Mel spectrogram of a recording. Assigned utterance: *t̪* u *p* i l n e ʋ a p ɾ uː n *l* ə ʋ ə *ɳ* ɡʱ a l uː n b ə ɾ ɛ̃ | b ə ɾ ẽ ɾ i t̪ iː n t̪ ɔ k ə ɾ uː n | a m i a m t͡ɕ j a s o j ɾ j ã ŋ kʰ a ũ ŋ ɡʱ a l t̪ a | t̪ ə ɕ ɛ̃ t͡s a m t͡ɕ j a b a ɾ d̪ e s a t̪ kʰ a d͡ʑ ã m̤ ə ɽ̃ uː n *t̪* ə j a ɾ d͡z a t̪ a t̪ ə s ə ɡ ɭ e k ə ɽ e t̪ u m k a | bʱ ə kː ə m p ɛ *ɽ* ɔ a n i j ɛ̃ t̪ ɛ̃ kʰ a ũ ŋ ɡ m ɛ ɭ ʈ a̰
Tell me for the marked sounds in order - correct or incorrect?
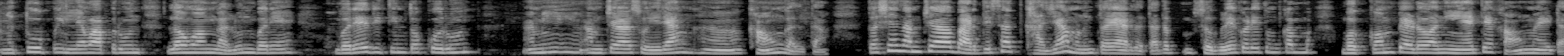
correct, correct, correct, incorrect: ŋ, correct, correct

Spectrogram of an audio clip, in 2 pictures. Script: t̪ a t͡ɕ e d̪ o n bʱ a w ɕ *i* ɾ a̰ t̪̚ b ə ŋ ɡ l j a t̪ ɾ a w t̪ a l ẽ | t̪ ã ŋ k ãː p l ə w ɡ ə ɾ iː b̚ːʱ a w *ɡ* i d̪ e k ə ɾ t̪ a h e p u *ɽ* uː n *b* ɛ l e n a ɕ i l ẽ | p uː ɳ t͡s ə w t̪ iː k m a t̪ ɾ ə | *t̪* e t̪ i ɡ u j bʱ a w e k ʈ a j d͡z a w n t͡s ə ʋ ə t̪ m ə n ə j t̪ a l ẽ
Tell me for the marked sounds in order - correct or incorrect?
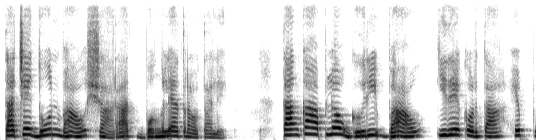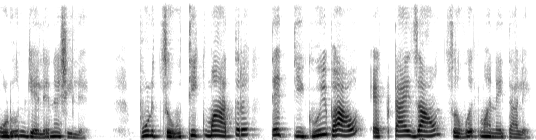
incorrect: a, incorrect: k, correct, incorrect: ɡ, correct

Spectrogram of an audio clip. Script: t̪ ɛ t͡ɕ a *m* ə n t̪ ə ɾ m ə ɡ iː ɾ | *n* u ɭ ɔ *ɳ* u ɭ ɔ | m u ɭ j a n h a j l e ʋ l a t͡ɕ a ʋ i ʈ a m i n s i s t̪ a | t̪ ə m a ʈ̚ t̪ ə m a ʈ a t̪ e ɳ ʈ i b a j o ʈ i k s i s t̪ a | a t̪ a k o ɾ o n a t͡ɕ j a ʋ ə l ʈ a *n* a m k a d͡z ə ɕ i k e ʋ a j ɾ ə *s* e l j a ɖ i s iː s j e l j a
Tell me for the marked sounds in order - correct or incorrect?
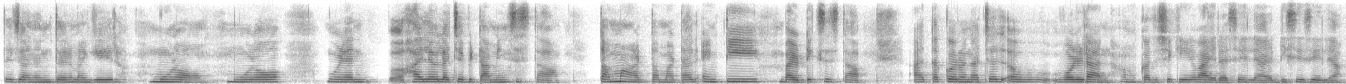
incorrect: n, incorrect: m, incorrect: m, correct, correct

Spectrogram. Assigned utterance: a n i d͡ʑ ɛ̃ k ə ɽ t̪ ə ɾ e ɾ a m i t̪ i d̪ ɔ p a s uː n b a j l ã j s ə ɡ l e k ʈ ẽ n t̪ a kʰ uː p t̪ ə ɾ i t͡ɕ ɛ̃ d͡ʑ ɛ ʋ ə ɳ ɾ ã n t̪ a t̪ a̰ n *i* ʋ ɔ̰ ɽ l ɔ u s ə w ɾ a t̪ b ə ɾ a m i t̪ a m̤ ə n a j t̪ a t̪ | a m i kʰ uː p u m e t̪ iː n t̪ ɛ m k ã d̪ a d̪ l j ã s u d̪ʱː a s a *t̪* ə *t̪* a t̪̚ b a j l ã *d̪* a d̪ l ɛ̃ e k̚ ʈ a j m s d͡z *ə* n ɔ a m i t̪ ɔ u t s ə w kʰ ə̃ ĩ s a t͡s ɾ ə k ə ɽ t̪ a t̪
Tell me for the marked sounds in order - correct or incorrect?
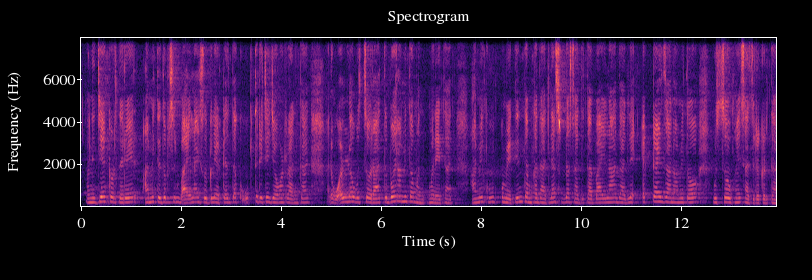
correct, incorrect: d̪, correct, correct, incorrect: a

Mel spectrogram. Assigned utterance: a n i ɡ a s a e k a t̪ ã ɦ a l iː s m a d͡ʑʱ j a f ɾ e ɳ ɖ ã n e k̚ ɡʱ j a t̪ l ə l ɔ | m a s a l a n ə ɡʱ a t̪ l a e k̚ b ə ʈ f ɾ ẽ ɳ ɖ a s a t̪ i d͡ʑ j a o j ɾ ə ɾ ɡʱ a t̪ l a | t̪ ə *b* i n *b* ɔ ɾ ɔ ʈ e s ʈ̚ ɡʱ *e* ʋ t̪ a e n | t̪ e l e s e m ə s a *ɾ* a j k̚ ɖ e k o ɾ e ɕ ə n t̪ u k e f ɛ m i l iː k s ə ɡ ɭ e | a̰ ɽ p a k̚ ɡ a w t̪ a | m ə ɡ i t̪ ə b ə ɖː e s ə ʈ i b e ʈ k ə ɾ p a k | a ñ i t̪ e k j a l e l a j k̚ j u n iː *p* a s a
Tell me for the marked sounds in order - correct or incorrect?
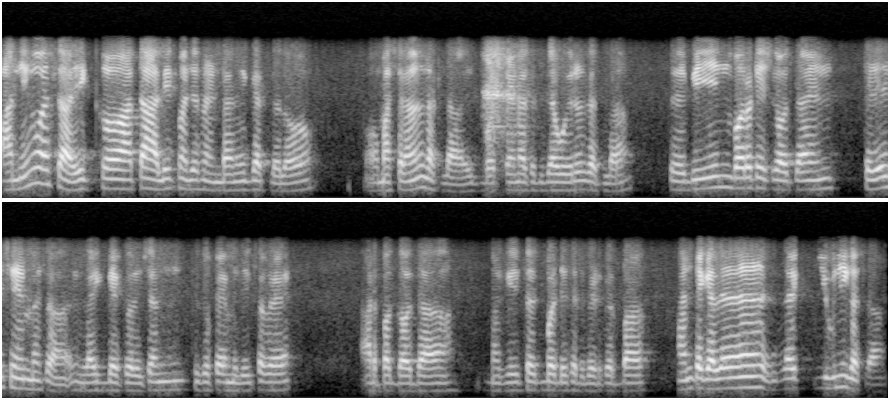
correct, correct, incorrect: a, incorrect: l, incorrect: k

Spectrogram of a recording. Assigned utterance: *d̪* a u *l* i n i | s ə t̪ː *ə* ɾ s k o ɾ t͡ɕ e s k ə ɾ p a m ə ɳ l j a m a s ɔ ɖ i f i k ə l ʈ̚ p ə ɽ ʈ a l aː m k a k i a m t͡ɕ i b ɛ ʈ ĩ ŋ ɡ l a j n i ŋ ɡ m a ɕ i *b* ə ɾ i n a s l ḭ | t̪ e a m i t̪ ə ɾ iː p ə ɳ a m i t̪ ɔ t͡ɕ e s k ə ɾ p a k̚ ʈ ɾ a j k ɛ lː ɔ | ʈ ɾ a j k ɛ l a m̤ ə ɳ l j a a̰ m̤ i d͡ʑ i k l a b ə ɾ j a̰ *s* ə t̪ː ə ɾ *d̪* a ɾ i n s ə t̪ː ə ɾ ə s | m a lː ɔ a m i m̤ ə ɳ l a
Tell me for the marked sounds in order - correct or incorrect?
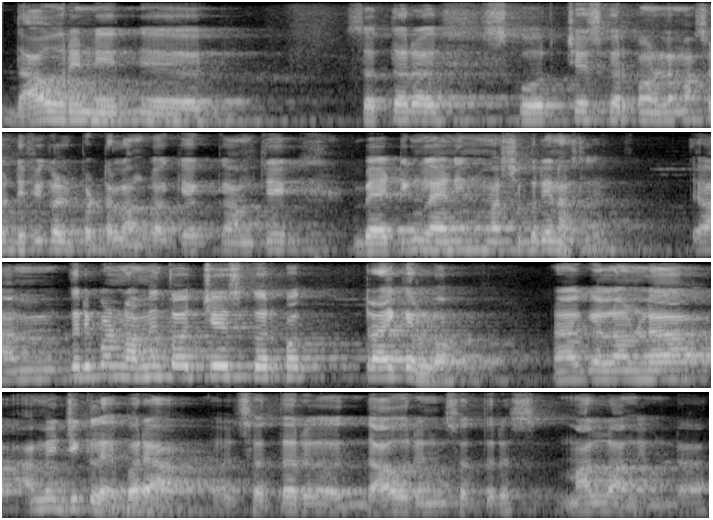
correct, incorrect: ɾ, correct, correct, correct, correct

